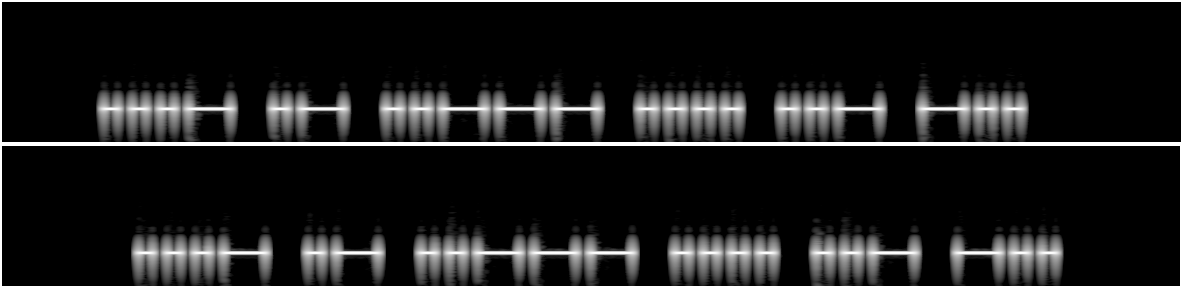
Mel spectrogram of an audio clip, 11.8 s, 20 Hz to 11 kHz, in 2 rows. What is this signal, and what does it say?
Morse code, heard as a keyed tone, about 17 wpm, 700 Hz. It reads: VA2HUD VA2HUD
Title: DXCC-100 Call Signs - 6 Characters - Repeated 2x - 17wpm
